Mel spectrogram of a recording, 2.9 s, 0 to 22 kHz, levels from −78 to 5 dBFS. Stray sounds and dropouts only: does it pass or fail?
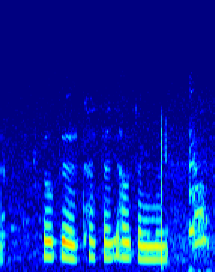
fail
